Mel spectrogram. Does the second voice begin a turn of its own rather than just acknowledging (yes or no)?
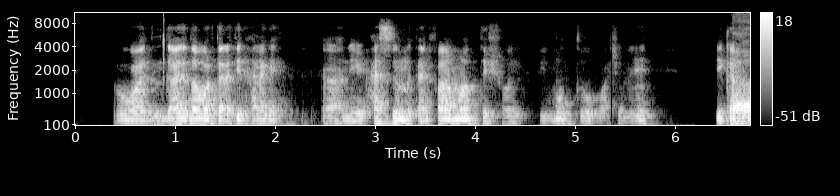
yes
